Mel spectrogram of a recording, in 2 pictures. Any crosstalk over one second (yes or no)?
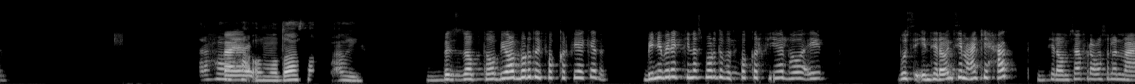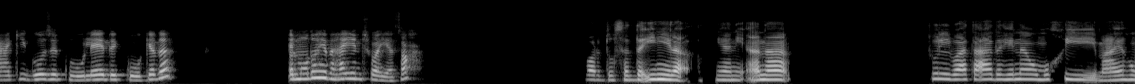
no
